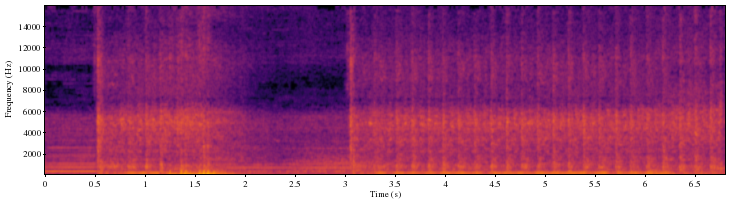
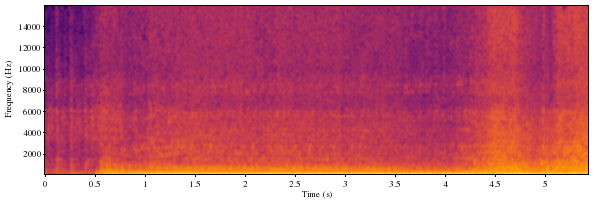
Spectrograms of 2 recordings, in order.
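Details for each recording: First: Beetle cranking after injector grounds were redone: starter spins in an even chugging rhythm but it never fires, a crank-no-start with no injector fuel and the fuel pump relay not switching; owner suspects low battery voltage. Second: VW Beetle with the fuel pump switched on catches after a short crank, settles into a steady even run, then revs up and down cleanly. It now runs reliably after the no-start; the alternator and throttle work, but the brakes need bleeding.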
